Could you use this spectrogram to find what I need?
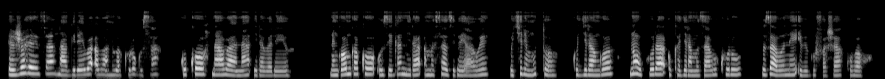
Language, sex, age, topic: Kinyarwanda, female, 18-24, finance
